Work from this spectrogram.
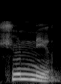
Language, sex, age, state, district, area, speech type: Hindi, female, 30-45, Madhya Pradesh, Ujjain, urban, read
